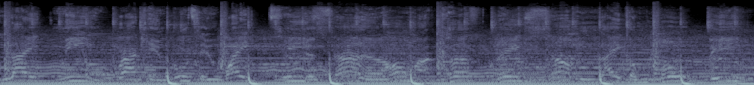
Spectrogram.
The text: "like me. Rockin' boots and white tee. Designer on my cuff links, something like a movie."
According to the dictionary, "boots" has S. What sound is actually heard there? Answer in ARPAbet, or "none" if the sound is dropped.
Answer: none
